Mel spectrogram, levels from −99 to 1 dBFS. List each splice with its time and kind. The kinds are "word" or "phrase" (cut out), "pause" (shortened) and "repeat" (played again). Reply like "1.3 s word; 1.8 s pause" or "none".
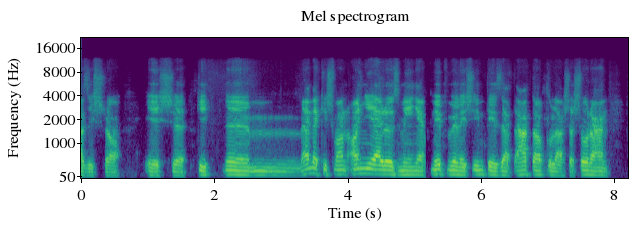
1.7 s word; 5.1 s phrase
